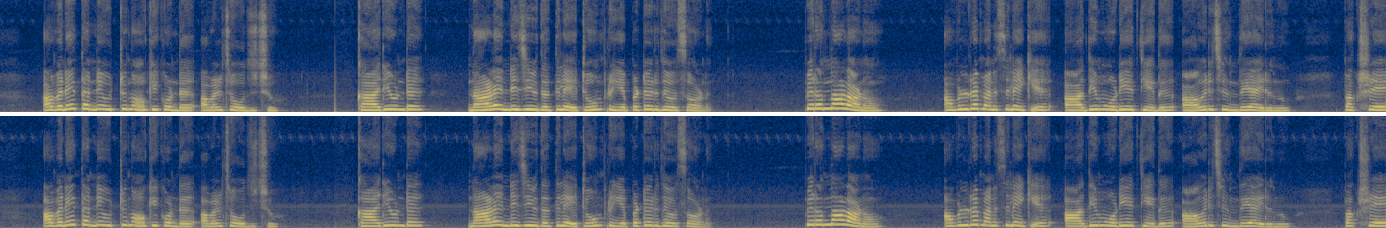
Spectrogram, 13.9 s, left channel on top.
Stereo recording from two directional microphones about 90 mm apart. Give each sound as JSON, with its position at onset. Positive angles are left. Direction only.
{"t": 0.4, "sound": "a woman's voice", "side_deg": 25}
